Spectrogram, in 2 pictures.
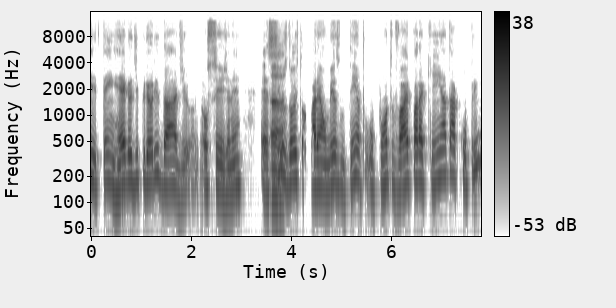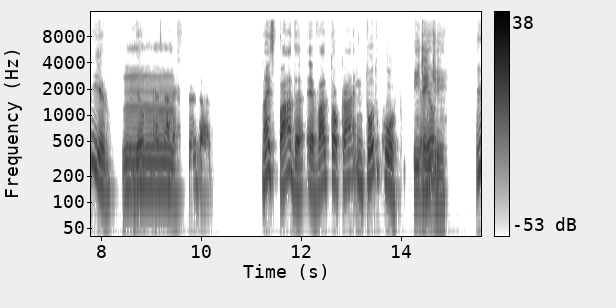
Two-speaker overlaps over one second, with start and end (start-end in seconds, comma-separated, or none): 8.4-9.6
